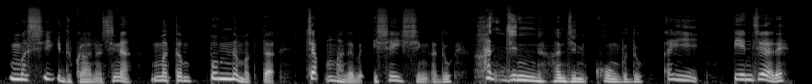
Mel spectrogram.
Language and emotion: Manipuri, disgusted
